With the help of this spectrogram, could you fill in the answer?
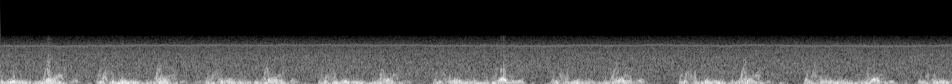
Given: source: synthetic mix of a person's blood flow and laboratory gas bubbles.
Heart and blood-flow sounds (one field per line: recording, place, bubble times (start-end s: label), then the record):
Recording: Doppler ultrasound of blood flow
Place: precordium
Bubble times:
no bubbles
From the record:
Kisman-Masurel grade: 000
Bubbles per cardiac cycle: 0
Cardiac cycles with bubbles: 0%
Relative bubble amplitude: no bubbles discernible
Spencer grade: 0 (complete lack of bubble signals)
